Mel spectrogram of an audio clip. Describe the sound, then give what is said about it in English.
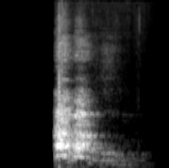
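A puppy lets out one sharp bark that trails off over about a second, with silence before and after it and no one talking. “Lucky puppy.”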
